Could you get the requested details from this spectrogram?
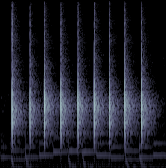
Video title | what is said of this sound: Ultimate Guide to Upgrading Your Budget Mechanical Keyboard! | That doesn't sound very hollow, and that's because there is case dampening inside of this one.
